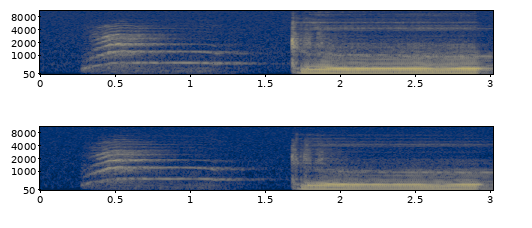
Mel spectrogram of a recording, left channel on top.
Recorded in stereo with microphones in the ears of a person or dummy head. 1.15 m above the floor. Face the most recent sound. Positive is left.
turn(degrees=50)  # may be behind; listen again after turning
